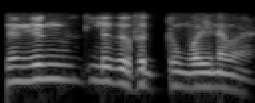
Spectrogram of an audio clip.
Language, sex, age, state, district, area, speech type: Bodo, male, 60+, Assam, Chirang, rural, conversation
